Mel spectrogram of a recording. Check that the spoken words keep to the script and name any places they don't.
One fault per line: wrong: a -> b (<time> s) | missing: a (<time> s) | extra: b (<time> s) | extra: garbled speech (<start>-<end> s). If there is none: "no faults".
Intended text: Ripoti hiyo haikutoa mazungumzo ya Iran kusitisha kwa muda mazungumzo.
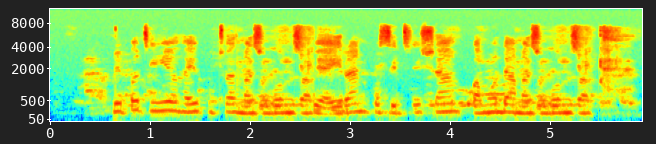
no faults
